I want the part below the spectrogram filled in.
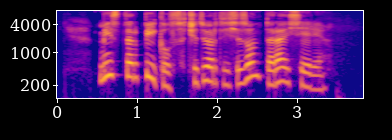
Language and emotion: Russian, positive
